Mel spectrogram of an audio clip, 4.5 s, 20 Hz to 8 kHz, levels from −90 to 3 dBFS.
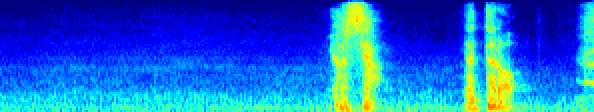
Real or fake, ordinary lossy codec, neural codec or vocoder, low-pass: fake; none; codec, 16 kHz, 2 kbps, FunCodec, trained on Chinese and English, 25 frames a second; 7.2 kHz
